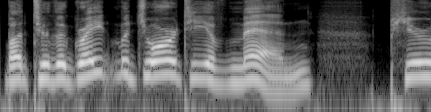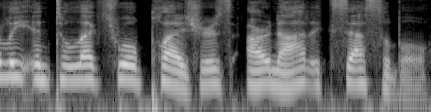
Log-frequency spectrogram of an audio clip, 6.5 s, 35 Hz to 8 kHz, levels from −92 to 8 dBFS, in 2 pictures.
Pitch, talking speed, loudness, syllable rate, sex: 155 Hz, 120 wpm, -18 LUFS, 4.7 syllables/s, male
